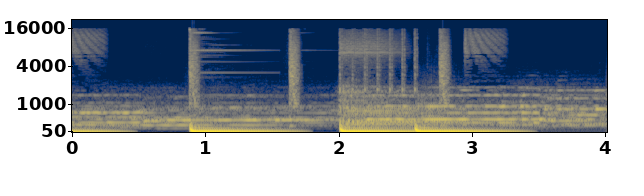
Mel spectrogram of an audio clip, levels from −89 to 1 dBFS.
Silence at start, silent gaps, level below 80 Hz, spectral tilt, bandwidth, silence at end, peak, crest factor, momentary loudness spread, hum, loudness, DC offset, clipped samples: 0 s; none; -10 dBFS; -5.5 dB/octave; 15.5 kHz; 0 s; 0 dBFS; 10 dB; 12 LU; none; -16 LUFS; under 0.1%; under 0.1%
